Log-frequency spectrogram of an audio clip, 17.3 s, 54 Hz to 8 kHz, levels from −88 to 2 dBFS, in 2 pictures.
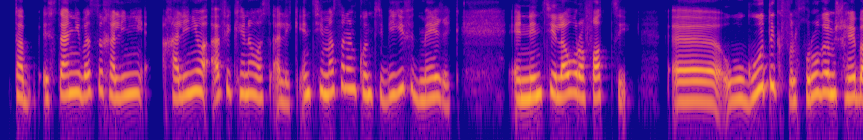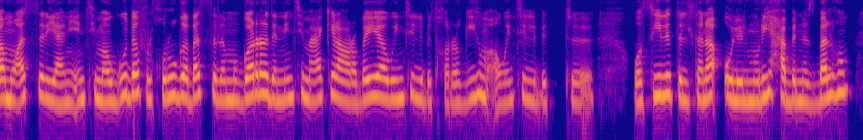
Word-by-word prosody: طب 245 -4 0 0.2
استني 275 +5 +2
بس، 285 +3 -1
خلّيني 275 0 0 0.2
خلّيني 265 +6 +1
أوقفِك 290 +1 -2
هنا 280 0 +2
وأسألِك، 220 -4 -7
أنتِ 285 +2 0
مثلًا 330 +4 +1
كنتِ 275 -3 -1
بييجي 275 +7 -1
في 335 -3 -8
دماغِك 230 -3 -2 0.6
إن 235 +1 +4
أنتِ 280 +4 +4
لو 270 +2 +5
رفضتِ، 250 -1 +1 0.5
آآ 220 -1 +4
وجودِك 255 - +2
في 215 - -9
الخروجة 270 +7 +2
مش 280 -3 +2
هيبقى 245 -1 +4
مؤثّر؟ 250 +3 -1
يعني 210 -3 -3
أنتِ 235 +1 -5
موجودة 235 +6 +1
في 275 - -17
الخروجة 245 +2 +1
بس 255 +2 -2
لمجرّد 240 +4 +2
إن 225 -1 -3
أنتِ 250 +3 -4
معاكِ 235 +2 -4
العربية 235 +1 +1
وأنتِ 235 +2 -2
اللي 240 -4 -3
بتخرجيهم، 210 +5 -5
أو 195 - -9
وأنتِ 225 +5 -11
اللي 225 -3 -6
بت 210 +3 -11 0.4
وسيلة 265 +6 0
التنقل 230 +1 0
المريحة 230 +5 0
بالنسبة 220 -1 0
لهم؟ 290 +4 0
245 Hz, 165 wpm, -24 LUFS, 225-275 Hz, 0.6 s, لو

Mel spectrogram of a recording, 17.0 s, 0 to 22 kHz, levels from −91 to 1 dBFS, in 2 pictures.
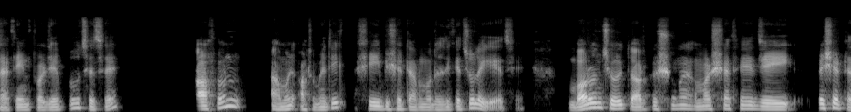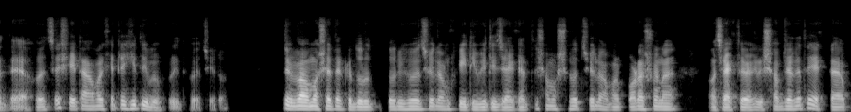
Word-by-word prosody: certain 90 +2 0
পর্যায়ে 95 +2 -1
পৌঁছেছে, 160 +2 -3 0.9
তখন 140 +10 +3 0.5
আমি 105 +3 0
automatic 100 - -3 0.2
সেই 120 -2 +1
বিষয়টা 105 -1 -2
আমার 95 0 -4
মধ্যে 90 0 -4
থেকে 100 +3 -2
চলে 155 -2 +3
গিয়েছে। - - -6 0.6
বরঞ্চ 170 +1 +6
ওই 135 - +4
তর্কের 110 +4 +1
সময় 130 +1 -4
আমার 115 +2 -1
সাথে 125 +1 -3 0.2
যেই 105 -1 +5 0.3
pressure - - +3
টা - - -1
দেয়া - - 0
হয়েছে, 95 +2 -3
সেটা 115 +1 +1
আমার 115 +1 +1
ক্ষেত্রে 135 - -1
হিতে 135 -1 +2
বিপরীত 80 -6 -6
হয়েছিল। - - -11 0.6
যে - - +5
বাবা-মার 115 -1 +7
সাথে 115 -1 +3
একটা 105 +1 -2
দূরত্ব 100 -1 +2
তৈরি 105 0 +1
হয়েছিল, 110 +1 +1
এবং 105 0 -3
পৃথিবীতে 95 0 +1
জায়গাতে 90 +4 -1
সমস্যা 115 -1 -5
হচ্ছিল, 115 0 -3
আমার 95 0 -4
পড়াশোনা, 105 0 +1 0.4
আমার - - -4
চাকরি-বাকরি 90 -1 +4
সব 105 - -1
জায়গাতেই 120 +6 +2
একটা, 100 - -1
105 Hz, 175 wpm, -25 LUFS, 95-120 Hz, 0.9 s, বাবা-মার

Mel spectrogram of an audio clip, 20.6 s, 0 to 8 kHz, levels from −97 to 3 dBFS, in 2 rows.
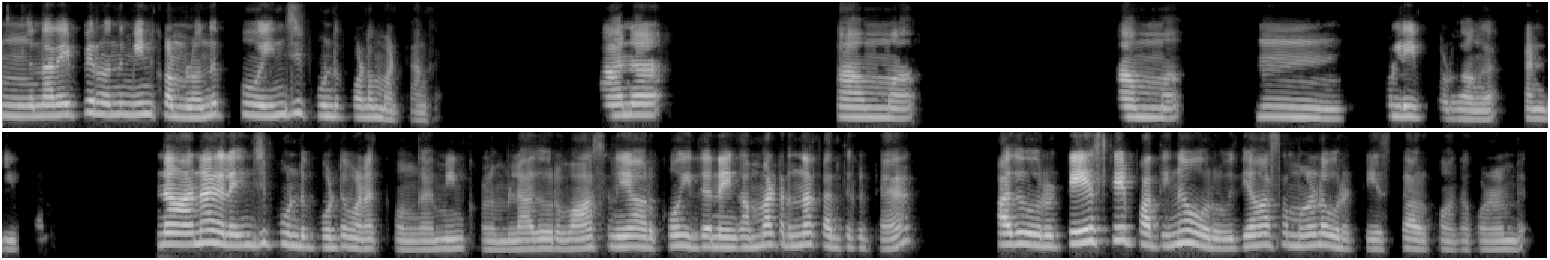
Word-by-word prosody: ம் 200 -1 -3
நெறைய 210 +1 +4
பேர் 255 -3 0
வந்து 225 0 -4
மீன் 235 0 +1
கொழம்புல 190 -4 0
வந்து 225 +3 -3
பூ 235 - -11 0.2
இஞ்சி 230 +4 -4
பூண்டு 205 -1 -5
போடமாட்டாங்க. 150 -8 -7 1.2
ஆனா 220 +1 +3 1.4
ஆமா. 180 -2 -2 1.5
ஆமா. 180 -2 -3 0.7
ம். 180 -3 -4 0.4
புளி 195 -1 +1 0.2
போடுவாங்க 155 -2 -6 0.3
கண்டிப்பா. 155 -3 -7 0.8
நான் 230 0 +9
ஆனா 230 +3 +8
அதுல 230 -4 +8
இஞ்சி 220 +3 -5
பூண்டு 215 -5 -3
போட்டு 185 +1 -4
வணக்குவங்க, 155 -3 -5
மீன் 165 +1 -4
கொழம்புல. 145 +1 -6
அது 160 - -3
ஒரு 160 - -5
வாசனையா 190 +3 +1
இருக்கும். 205 +3 -3
இத 195 +1 0
நான் 185 - +7
எங்க 180 +1 -2
அம்மாட்டருந்து 225 +1 +1
தான் 230 - -5
கத்துக்கிட்டேன். 175 -3 -5 0.7
அது 225 - +4
ஒரு 205 -1 +1
டேஸ்ட்டே 280 +4 +10
பார்த்தீங்கன்னா, 220 +4 +1
ஒரு 185 - -1
வித்தியாசமான 210 +3 -1
ஒரு 170 - -5
டேஸ்ட்டா 155 +1 -7
இருக்கும் 150 0 -12
அந்த 145 0 -15
கொழம்பு. 145 0 -7
190 Hz, 140 wpm, -24 LUFS, 165-220 Hz, 1.5 s, டேஸ்ட்டே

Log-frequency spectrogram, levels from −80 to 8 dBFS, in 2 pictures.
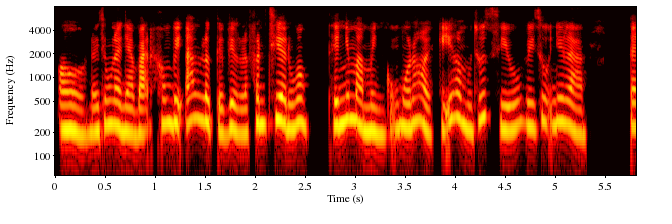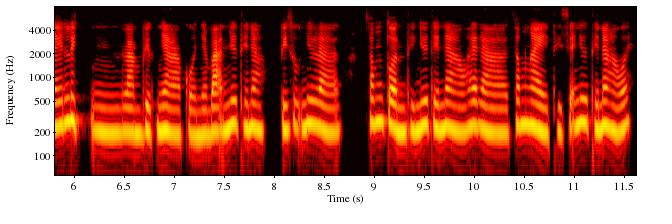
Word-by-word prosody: Ờ, 220 - +1 0.2
nói 205 - 0
chung 250 +3 0
là 245 - +4
nhà 210 -2 +2
bạn 195 0 +2
không 260 0 0
bị 260 - +4
áp 255 +5 0
lực 280 -3 +2
cái 200 - -2
việc 230 -1 +2
là 195 - -2
phân 260 -1 +3
chia, 285 +1 +6
đúng 225 0 +2
không? 265 - +2 0.3
Thế 245 - +4
nhưng 285 +3 +5
mà 265 - +4
mình 210 -3 +2
cũng 230 - -5
muốn 235 0 +2
hỏi 255 -6 +1
kỹ 295 - 0
hơn 300 -4 +1
một 220 - +1
chút 300 - 0
xíu, 225 +2 0
ví 235 -1 0
dụ 270 +3 -5
như 260 +2 0
là 230 -7 0 0.5
cái 240 +1 +2
lịch, 275 -1 +2
ừm, 200 -2 -3
làm 200 -1 -1
việc 215 +2 -3
nhà 210 -2 +1
của 195 - -5
nhà 190 +1 -3
bạn 210 +2 +1
như 255 +2 +1
thế 235 -1 -4
nào? 230 -2 0 0.2
Ví 220 - -1
dụ 240 +2 -7
như 250 +2 0
là 210 -3 -1 0.3
trong 270 +1 0
tuần 230 -5 +2
thì 215 0 -3
như 245 +3 +2
thế 235 -3 -1
nào? 220 -3 0
Hay 240 +2 0
là 200 -3 -2
trong 250 0 0
ngày 220 -5 +2
thì 205 - -8
sẽ 245 +5 -5
như 265 0 +1
thế 225 -2 -2
nào 225 -4 +1
ấy? 230 - 0
230 Hz, 335 wpm, -23 LUFS, 210-255 Hz, 0.5 s, chia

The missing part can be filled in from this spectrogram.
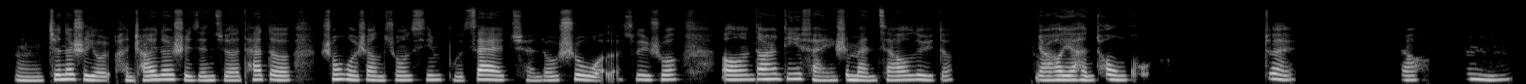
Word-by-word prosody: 嗯， 180 -2 -2
真 225 - +4
的 235 0 +5
是 220 -3 +2
有 185 -2 +1
很 190 -3 -4
长 200 +2 +2
一 - - +4
段 225 0 +4
时 205 -4 0
间 190 0 0
觉 195 -1 -4
得 190 0 -1
他 220 +2 +1
的 205 -3 +1 0.3
生 235 0 +1
活 215 -2 +3
上 205 -1 0
的 190 - -2
重 200 0 -2
心 215 +1 -3
不 185 -4 -9
再 215 +1 +4
全 195 -3 -9
都 185 +1 -3
是 230 - 0
我 195 -6 +2
了。 - - -12
所 220 +1 -4
以 210 - 0
说， 225 +2 -1 0.4
嗯， 220 0 +3
当 240 0 +5
时 245 - +2
第 250 +1 -2
一 250 - +2
反 200 -6 -3
应 185 - -3
是 210 - -2
蛮 190 -2 +2
焦 200 +1 0
虑 215 -2 +1
的， 200 +2 -9 0.8
然 195 -1 +1
后 205 0 +5
也 205 0 +5
很 200 -2 +1
痛 215 -3 +1
苦。 440 - -14 1.1
对。 230 -3 0 1.1
然 205 0 -1
后 225 +1 -18 0.4
嗯。 225 -2 -2
210 Hz, 210 characters per minute, -21 LUFS, 195-225 Hz, 1.1 s, 的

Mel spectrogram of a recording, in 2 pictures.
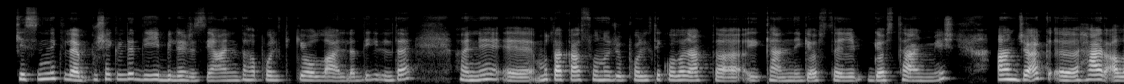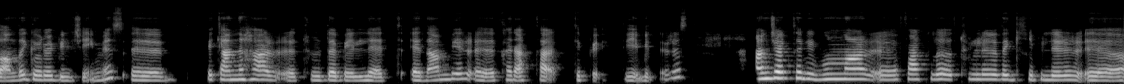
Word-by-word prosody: Kesinlikle 235 -5 +1
bu 220 - -6
şekilde 235 +1 -2
diyebiliriz. 200 -4 -1
Yani, 185 +1 -2
daha 205 -2 -3
politik 200 0 -5
yollarla 180 -2 -1
değil 210 -2 -6
de, 235 +5 0 0.4
hani, 200 -2 0
eee, 180 -8 -1
mutlaka 215 -1 +3
sonucu 200 -1 -3
politik 200 +2 -3
olarak 190 -1 +1
da, 180 - 0
eee, 180 0 -5
kendini 175 -2 -3
gösterip 175 0 -2
göstermiş 185 +6 -1 0.4
ancak, 230 +3 +5
eee, 190 0 +4
her 225 0 +8
alanda 180 +2 +2
görebileceğimiz, 205 - -3
ııı, 190 -2 0 0.4
ve 220 - -3
kendini 220 0 +3
her, 220 -3 +1
eee, 175 -1 -5
türde 190 +1 -1
belli 180 +1 0
et 170 -1 -5
eden 195 +3 0
bir, 250 0 -1
eee, 185 -6 -2
karakter 185 -1 -1 0.2
tipi 195 -1 -7 0.2
diyebiliriz. 195 - -7 0.7
Ancak, 285 +2 +7
tabii, 260 -6 +2
bunlar, 245 +1 +5
eee, 215 0 -2
farklı 235 -1 +1
türlere 235 -1 -1
de 225 - +3
gidebilir. 210 -1 -2 0.2
Eee, 185 -2 +2
200 Hz, 130 wpm, -21 LUFS, 185-225 Hz, 0.7 s, her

